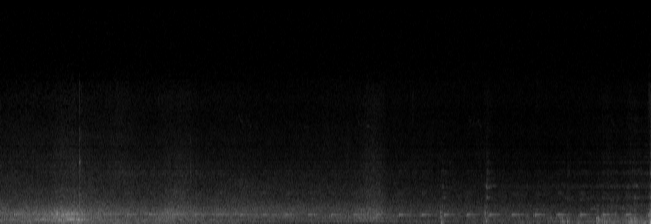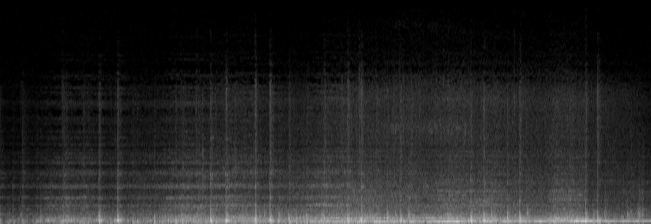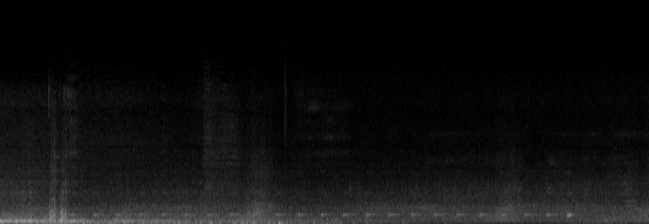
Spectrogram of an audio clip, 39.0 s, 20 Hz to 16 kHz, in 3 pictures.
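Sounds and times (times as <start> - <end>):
train wheels clacking over rail joints: 11.2 - 33.5.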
